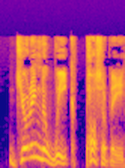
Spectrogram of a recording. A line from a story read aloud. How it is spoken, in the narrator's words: he snapped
